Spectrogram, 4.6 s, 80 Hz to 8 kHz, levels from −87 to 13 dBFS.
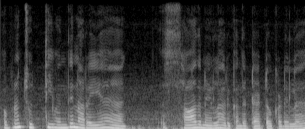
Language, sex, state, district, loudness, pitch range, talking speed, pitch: Tamil, male, Tamil Nadu, Kanyakumari, -12 LUFS, 145-190 Hz, 130 wpm, 165 Hz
